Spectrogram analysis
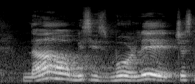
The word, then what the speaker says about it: Morlet: Donc pour ceux qui nous regardent, j'aimerais vous dire que Morlet, c'est comme Chevrolet, ça s'écrit avec ET.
